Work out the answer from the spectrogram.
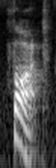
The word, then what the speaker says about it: thought: the I'm trying to the pronunciation is like the word hot but with th thought thought thought so that's think to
